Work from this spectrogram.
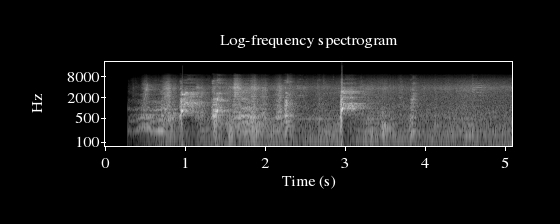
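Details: Rosie, a five-month-old Shetland sheepdog, barks madly at a little wiener dog passing the front window: a rapid volley of sharp, high barks with a loud burst near the end, then fading yips.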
